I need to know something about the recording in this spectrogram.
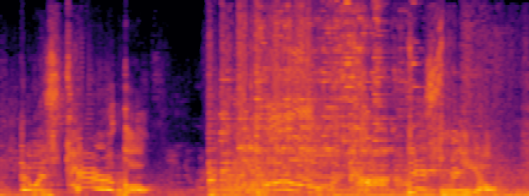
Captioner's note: cutlery clatters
